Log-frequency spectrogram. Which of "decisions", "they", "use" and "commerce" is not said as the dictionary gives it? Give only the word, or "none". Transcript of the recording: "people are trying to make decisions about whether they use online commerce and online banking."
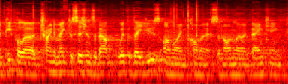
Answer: none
